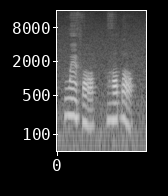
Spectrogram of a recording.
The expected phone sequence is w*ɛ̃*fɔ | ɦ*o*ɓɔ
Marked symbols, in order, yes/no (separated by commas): yes, no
